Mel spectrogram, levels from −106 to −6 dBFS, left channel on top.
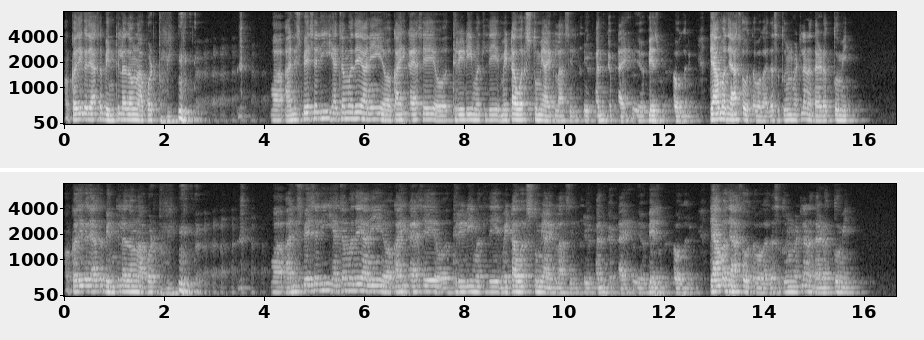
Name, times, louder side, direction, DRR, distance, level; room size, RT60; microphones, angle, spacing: voice 1, 0.0-2.5 3.5-3.6 4.1-11.9 12.2-12.5 12.9-15.6, left 4 dB, 60° left, 7 dB, 0.3 m, -26 dB
voice 2, 2.6-3.4 6.7-6.8 10.4-11.0 11.3-11.4 11.7-12.5, right 2 dB, 50° right, -7 dB, 0.7 m, -48 dB
3.3 x 2.7 x 2.5 m, 0.79 s
head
